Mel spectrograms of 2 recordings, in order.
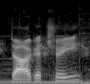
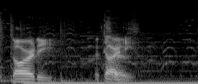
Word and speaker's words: Dougherty: pronounced that'll be easier darty darty right it's it's silent gh yup and speaking of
